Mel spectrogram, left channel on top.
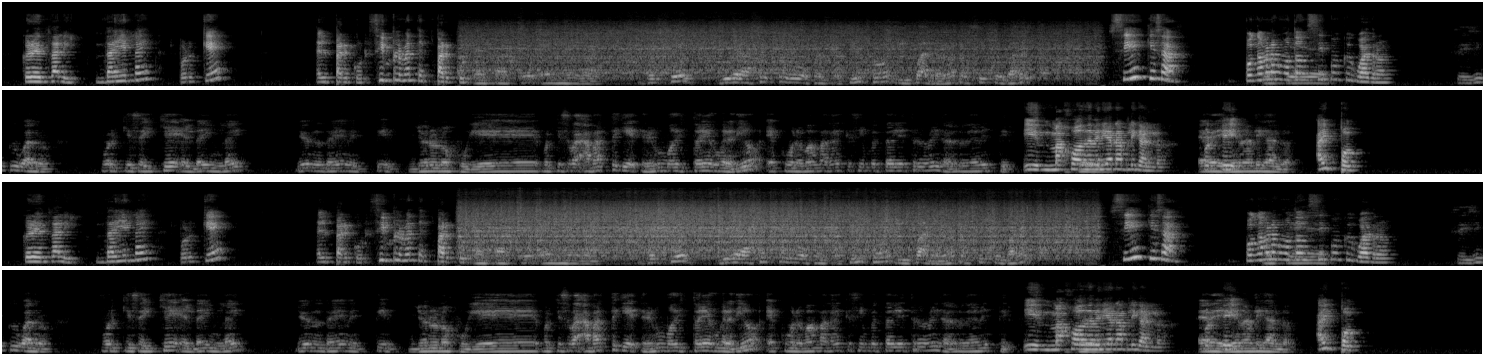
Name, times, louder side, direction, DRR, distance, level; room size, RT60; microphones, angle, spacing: voice 1, 0.2-1.5 1.8-2.2 3.1-4.7 11.1-11.8 12.4-13.9 25.0-26.4 26.8-27.2 28.0-28.3, left 2 dB, 45° left, 3 dB, 0.7 m, -27 dB
sound 1, 4.5-11.0, right 6 dB, 35° right, 0.4 m, -33 dB
voice 2, 4.7-6.0 6.3-10.3 12.6-13.3 14.5-15.3 15.8-17.2 17.7-24.9 25.6-25.9 26.8-27.7, right 1 dB, 10° right, 0 dB, 0.9 m, -35 dB
4.5 x 2.5 x 2.8 m, 0.27 s
head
